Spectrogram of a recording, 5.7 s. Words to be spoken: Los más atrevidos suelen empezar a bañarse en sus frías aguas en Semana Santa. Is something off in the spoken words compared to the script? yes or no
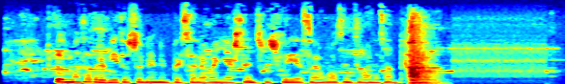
no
